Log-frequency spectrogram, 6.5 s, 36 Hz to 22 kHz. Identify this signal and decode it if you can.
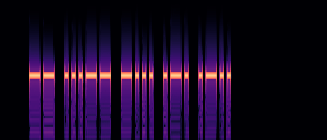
Morse code, heard as a keyed tone, about 17 wpm, 700 Hz. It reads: M3BRL
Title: DXCC-100 Call Signs - 5 Characters - Repeated 3x - 17wpm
